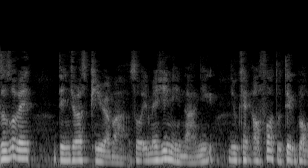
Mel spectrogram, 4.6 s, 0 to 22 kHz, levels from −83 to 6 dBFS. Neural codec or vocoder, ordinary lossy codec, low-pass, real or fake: codec, 24 kHz, 3.1 kbps, DualCodec; MP3, 32 kbps; 7.2 kHz; fake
